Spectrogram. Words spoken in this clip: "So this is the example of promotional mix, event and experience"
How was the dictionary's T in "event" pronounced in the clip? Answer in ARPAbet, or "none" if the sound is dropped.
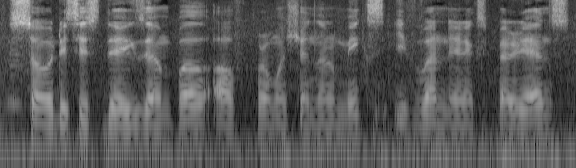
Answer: none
